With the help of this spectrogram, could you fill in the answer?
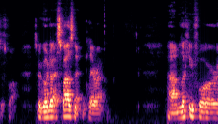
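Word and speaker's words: Espacenet: And there's several databases, and ESPASnet, that's how you pronounce it, is a full-text open repository of terms.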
